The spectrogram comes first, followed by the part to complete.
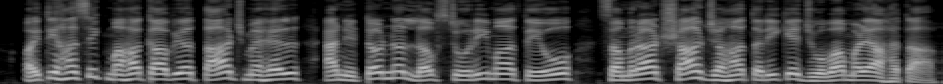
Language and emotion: Gujarati, neutral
